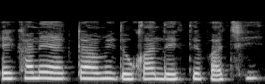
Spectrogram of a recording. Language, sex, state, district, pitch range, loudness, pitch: Bengali, female, West Bengal, Alipurduar, 245-275 Hz, -12 LUFS, 265 Hz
